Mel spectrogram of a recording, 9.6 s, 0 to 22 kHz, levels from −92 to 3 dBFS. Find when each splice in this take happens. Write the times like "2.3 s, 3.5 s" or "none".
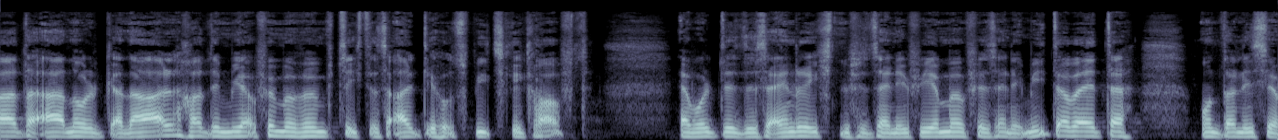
none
